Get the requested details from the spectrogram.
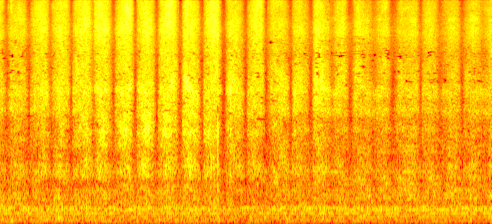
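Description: Short fingernails scratch the cover of a closed hardcover paper book lying flat. A steady, fast series of dry, rough scratching strokes, each a short bright rasp, repeats about three to four times per second.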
